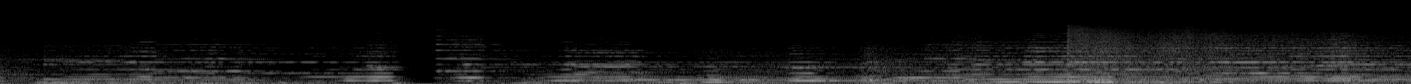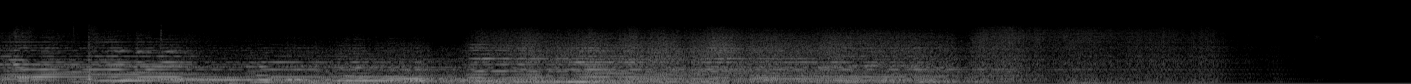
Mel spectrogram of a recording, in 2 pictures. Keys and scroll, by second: 3.6 shift+F2, 4.5 Escape, 10.6 F9.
